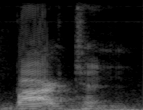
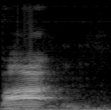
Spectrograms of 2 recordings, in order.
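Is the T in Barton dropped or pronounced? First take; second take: pronounced; dropped. First: The T sound is clearly pronounced. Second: The T sound is dropped. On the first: This is how outsiders say the name. "is any sane person. It's Barton" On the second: This is how locals say the name. "we pronounce it Barton. We forget the T"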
